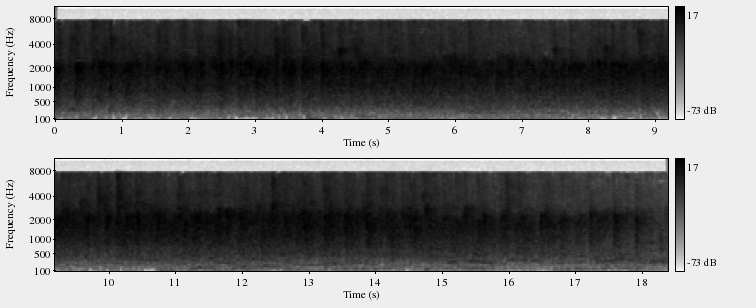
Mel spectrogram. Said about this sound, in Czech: abychom jim mohli i poděkovat i naším potleskem za to, jakým způsobem nás živili.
